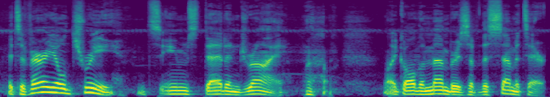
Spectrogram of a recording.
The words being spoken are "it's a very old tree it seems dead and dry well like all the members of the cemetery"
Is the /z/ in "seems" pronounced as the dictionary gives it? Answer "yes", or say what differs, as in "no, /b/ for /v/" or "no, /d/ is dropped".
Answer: yes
